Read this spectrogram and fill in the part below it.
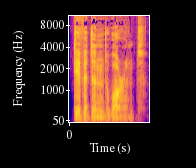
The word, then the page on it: dividend warrant: British English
